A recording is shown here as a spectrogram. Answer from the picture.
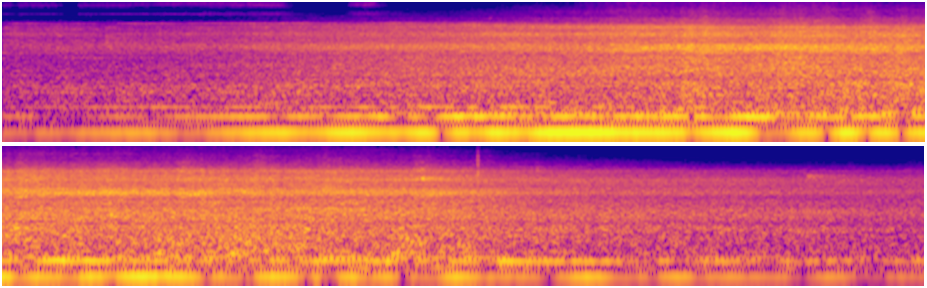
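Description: A train running past a station platform: a broad rumble of wheels on rails that swells over a few seconds, holds for several seconds and then fades, over a steady low hum.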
